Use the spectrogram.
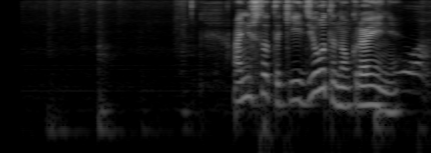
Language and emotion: Russian, angry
